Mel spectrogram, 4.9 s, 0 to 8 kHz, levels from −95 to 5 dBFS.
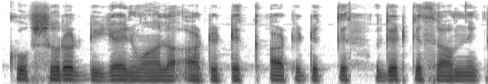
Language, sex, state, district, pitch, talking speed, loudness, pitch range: Hindi, female, Maharashtra, Nagpur, 100 Hz, 120 wpm, -22 LUFS, 95-110 Hz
